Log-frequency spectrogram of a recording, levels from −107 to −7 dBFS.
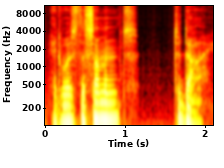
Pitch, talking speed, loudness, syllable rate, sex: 105 Hz, 170 wpm, -17 LUFS, 4.6 syllables/s, male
